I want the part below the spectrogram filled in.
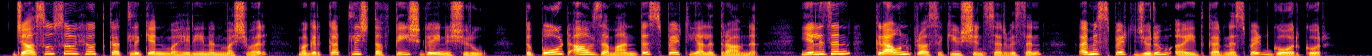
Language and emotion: Kashmiri, neutral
